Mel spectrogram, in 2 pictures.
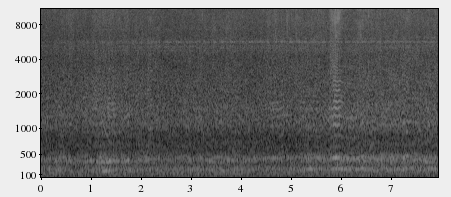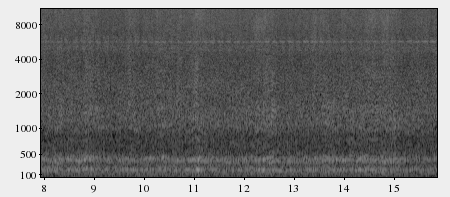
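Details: Bee swarm pouring out of its hive, a dense continuous drone of many wingbeats with steady low hum bands and occasional brief louder passes of single bees close by; no other sounds.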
